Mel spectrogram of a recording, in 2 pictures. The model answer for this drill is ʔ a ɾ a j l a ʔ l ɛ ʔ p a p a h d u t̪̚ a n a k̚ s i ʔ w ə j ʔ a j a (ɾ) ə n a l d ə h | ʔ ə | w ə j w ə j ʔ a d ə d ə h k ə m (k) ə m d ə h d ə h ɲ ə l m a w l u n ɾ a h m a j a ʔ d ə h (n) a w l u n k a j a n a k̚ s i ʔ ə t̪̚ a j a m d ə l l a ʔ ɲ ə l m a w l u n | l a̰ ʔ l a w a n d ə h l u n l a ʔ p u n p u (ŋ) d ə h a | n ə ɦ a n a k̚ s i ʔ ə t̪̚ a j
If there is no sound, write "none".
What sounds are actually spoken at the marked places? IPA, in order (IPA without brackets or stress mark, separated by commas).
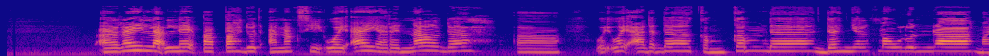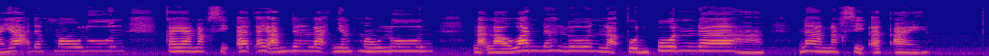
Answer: ɾ, k, m, n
